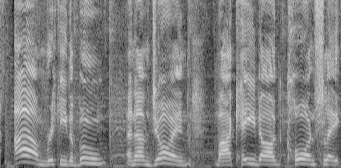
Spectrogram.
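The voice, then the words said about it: Put-on Texas-like Southern accent. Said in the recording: “That sounds more like a Texas accent than a Virginia one.”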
